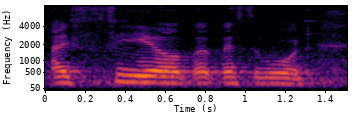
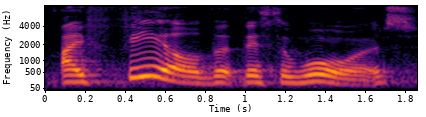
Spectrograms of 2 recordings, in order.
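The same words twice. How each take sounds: First: The pitch stays flat without a hook. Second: The pitch goes up and down like a hook. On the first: The speaker calls it wrong. "rather than" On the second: The speaker calls it right. "so for example here"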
